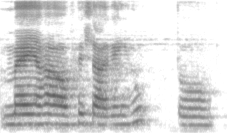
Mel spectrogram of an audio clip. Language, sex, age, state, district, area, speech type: Hindi, female, 30-45, Madhya Pradesh, Jabalpur, urban, spontaneous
